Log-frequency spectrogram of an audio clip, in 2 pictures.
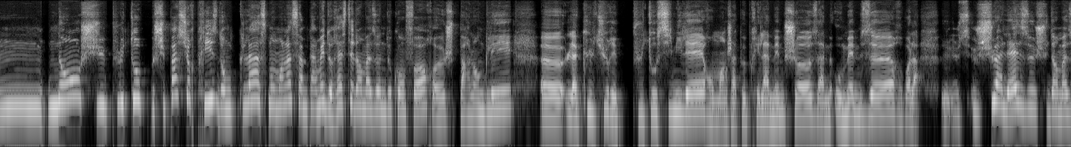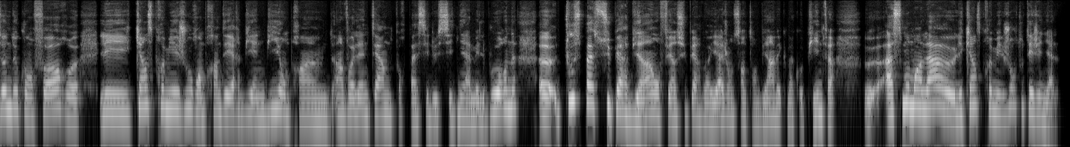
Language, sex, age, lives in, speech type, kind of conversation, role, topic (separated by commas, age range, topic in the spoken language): French, female, 35-39, France, conversation, podcast, guest, Parle d'un lieu où tu as dû sortir de ta zone de confort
